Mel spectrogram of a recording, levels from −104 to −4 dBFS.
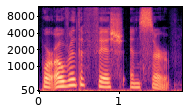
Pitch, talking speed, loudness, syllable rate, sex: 185 Hz, 200 wpm, -18 LUFS, 4.9 syllables/s, female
